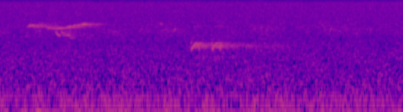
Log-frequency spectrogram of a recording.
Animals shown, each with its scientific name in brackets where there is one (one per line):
American Crow (Corvus brachyrhynchos)
Eastern Wood-Pewee (Contopus virens)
